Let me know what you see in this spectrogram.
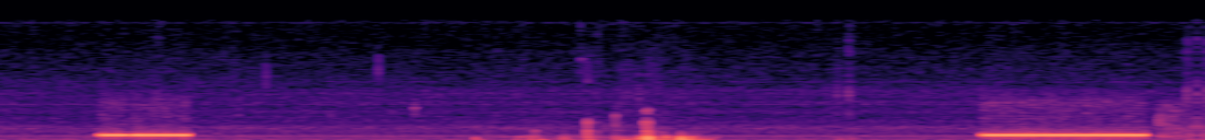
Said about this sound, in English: I think this is one of those without a ringtone. It's connecting. I'll try and connect it again. It's trying to connect, but it doesn't seem to be ringing. So I'm not sure if it's got no ringtone or it's just going to pick up or what.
